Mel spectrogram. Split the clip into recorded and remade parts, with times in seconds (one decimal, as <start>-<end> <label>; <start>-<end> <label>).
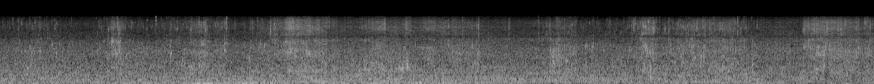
0.0-2.8 recorded; 2.8-5.7 remade; 5.7-7.6 recorded; 7.6-8.7 remade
